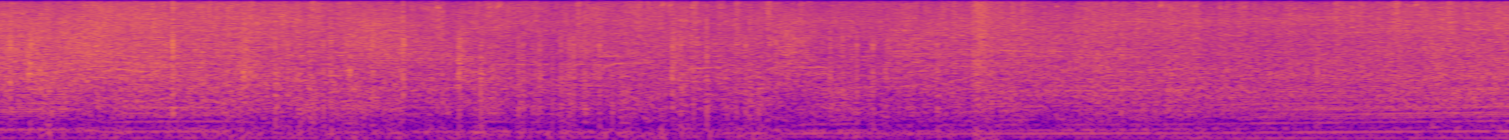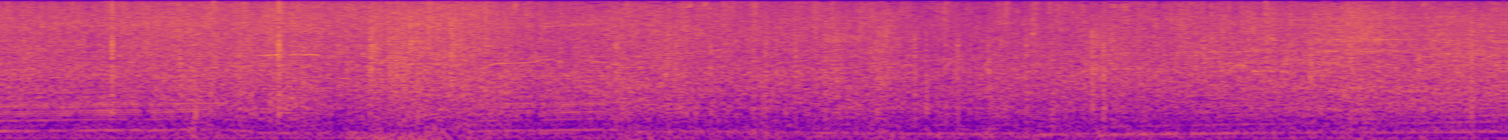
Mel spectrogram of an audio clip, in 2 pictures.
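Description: Tyres skid and crunch on loose dirt.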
